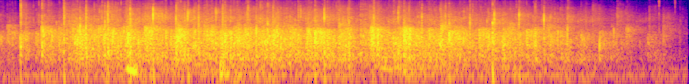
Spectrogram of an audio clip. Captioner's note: applause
